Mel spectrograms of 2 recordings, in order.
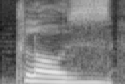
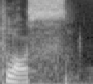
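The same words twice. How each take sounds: First: The word ends with a z sound. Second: The word ends with an s sound. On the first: The speaker calls it right. "The S there is producing the sound of Z. That's why I have to pronounce it as clause" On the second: The speaker calls it wrong. "and not clause"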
